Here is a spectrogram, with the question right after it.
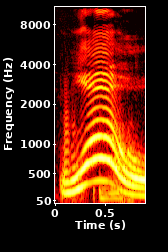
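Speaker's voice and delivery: a high, loud, drawn-out whoa; stunned whoa. Retold or imitated. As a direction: react as if hit by something shocking. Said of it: "And I'm like".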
